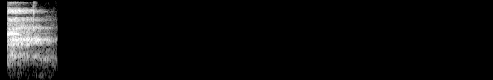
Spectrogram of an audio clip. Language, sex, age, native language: Icelandic, female, 50-59, Icelandic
